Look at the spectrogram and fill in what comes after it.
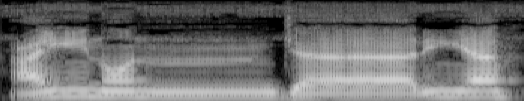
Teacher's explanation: عین اخفا یعنی غنہ کر کے پڑھیں گے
